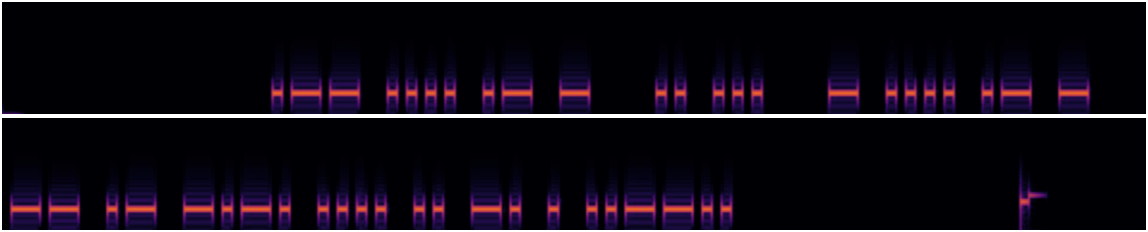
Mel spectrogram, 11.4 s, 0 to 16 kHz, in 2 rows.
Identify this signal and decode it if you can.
Morse code, heard as a keyed tone, about 25 wpm, 700 Hz. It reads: WHAT IS THAT MACHINE?
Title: Sentences from Top 1000 Words - Review Part 2 - 25wpm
